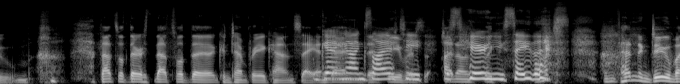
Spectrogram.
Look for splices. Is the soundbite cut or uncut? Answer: uncut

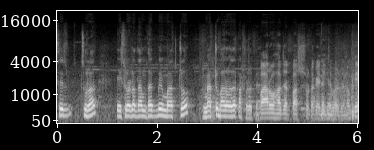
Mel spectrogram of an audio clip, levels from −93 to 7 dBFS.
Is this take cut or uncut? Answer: uncut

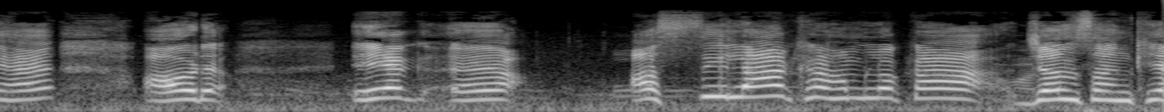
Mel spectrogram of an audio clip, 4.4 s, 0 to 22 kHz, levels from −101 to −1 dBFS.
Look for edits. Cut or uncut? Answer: uncut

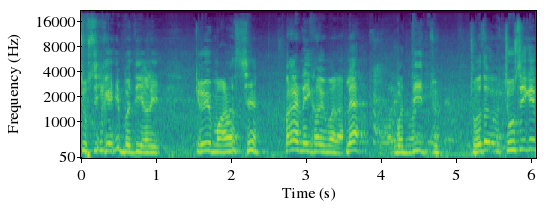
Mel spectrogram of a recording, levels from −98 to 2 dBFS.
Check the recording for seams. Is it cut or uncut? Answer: uncut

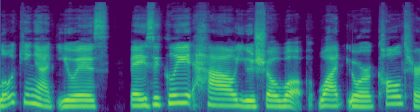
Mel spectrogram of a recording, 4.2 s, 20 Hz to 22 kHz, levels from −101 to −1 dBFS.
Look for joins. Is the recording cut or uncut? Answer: cut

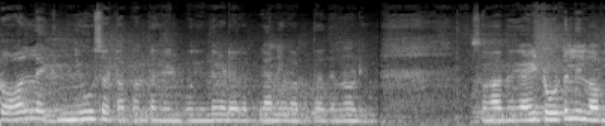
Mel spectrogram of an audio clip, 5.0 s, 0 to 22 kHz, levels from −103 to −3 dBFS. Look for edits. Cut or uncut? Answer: uncut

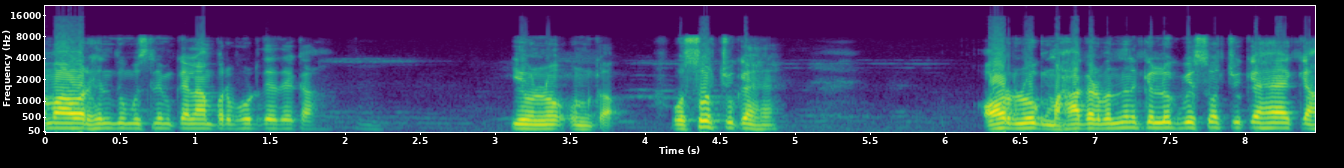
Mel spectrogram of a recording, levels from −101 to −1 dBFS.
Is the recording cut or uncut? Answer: uncut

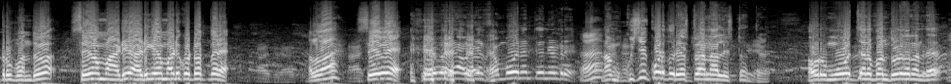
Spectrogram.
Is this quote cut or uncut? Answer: uncut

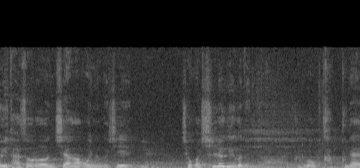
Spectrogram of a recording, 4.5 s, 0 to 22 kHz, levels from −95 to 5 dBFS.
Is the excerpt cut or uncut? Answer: cut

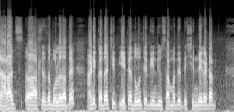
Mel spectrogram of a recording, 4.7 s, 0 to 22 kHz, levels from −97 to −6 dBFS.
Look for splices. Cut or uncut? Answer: uncut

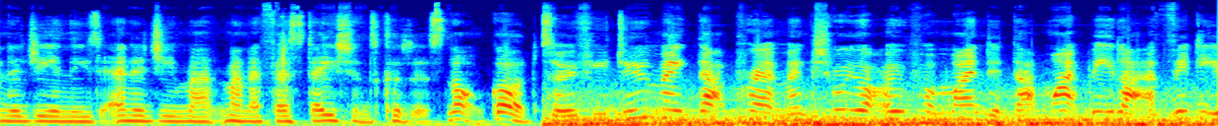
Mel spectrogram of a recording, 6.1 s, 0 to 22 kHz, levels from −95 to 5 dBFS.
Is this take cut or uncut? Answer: cut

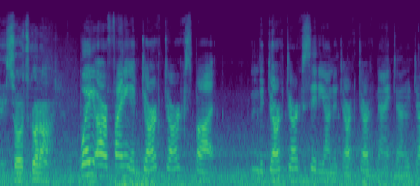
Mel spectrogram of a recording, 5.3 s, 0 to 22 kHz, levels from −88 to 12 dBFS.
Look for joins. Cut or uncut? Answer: uncut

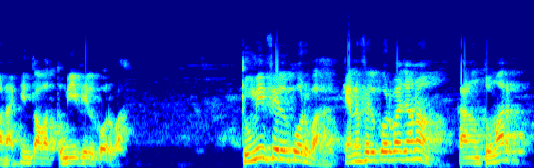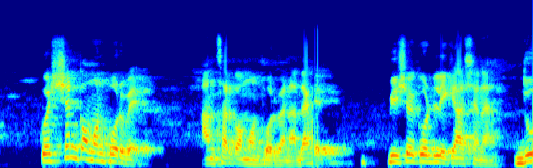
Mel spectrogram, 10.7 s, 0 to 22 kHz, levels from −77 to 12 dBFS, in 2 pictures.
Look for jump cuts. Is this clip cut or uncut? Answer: cut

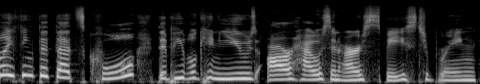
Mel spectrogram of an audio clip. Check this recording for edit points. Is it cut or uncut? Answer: uncut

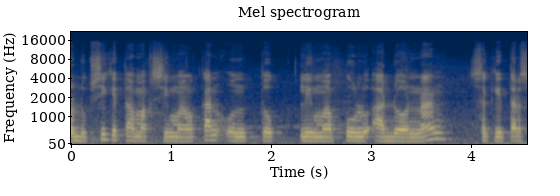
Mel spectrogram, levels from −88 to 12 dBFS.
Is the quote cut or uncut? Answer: uncut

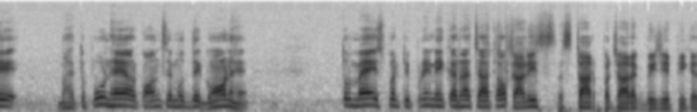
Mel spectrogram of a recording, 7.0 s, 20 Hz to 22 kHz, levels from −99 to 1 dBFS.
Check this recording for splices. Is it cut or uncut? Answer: cut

